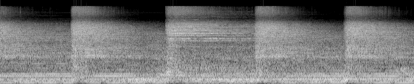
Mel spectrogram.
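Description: A rock band playing live: bass guitar, guitar and drum kit, loud and continuous, with a cymbal hit about once a second.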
